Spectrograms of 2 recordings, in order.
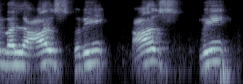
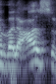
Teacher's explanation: यहाँ पर वक़फ़ की सूरत में हम क्या कर रहे हैं? रा को साकिन कर रहे हैं, वल अस्र पढ़ रहे हैं।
